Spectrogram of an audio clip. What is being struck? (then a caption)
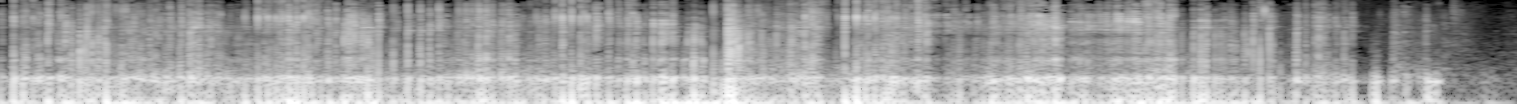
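Metal mesh microphone grille. Long acrylic nails on both hands scratch and tap the rounded metal mesh grille of a large condenser microphone with a decorated body. A dense, continuous scratchy rattle rides over a heavy low rumble close to the mic, with faint clicks and scrapes throughout. It drops off briefly near the end and continues more quietly.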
